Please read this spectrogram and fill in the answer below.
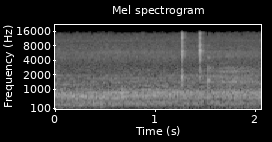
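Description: Steady room noise with a faint hum, like an air conditioner or fan running. Two faint light clicks come close together about a second and a quarter in.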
